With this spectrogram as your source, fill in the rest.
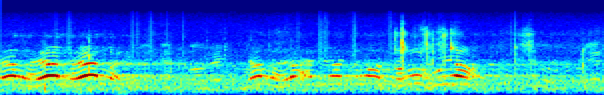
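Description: A young man shouts across an open football pitch.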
